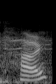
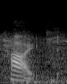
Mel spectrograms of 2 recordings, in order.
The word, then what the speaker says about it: heart: It's not hurt, remember, it's heart.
